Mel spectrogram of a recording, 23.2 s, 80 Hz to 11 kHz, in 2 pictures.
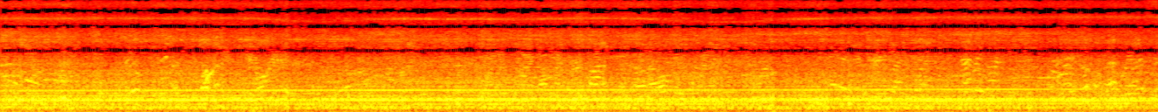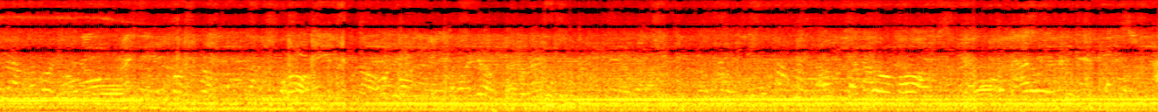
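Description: Crown Supercoach Series 2 bus engine running steadily under way, heard from inside the passenger cabin. Its drone steps down to a lower pitch a little past halfway through. Passengers talk in the background.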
